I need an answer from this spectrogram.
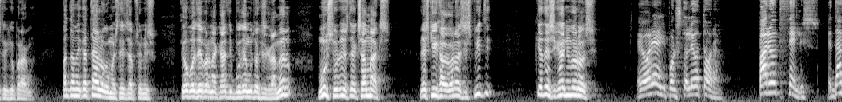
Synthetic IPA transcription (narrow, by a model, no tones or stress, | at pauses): t̪et̪ço̞pɾɐ̰ɣmɐ | pɐnd̪ɐme̞kɐt̪ɐlo̞ɣomeseizɐpso̞nisu̥ | ceo̞pozt̪epeɾnɐkɐt̪̬ipuðe̞mut̪oçizɣɾɐme̞no | must̪uɾnest̪eːksɐmɐksi̥ | lesceixɐːɣo̞ɾɐsispit̪i | ce̞ðe̞sixɐniveɾo̞si̥ | eoɾe̞ɐʎipo̞nst̪o̞le̞ot̪o̞ɾɐ | pɐɾeot̪i̥θe̞lisend̪ɐ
